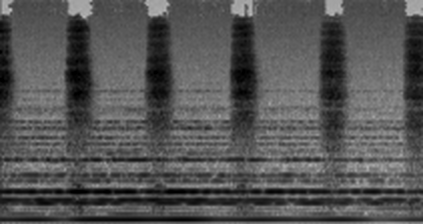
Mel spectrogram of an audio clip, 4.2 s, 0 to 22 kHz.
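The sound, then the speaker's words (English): Four-count breathing through the nose, in and out in equal strokes. Several evenly spaced, soft sniffing bursts pulse at a steady rhythm, faint over a continuous low tonal background. “So we are going to inhale in 4 equal strokes through the nose, and we will also exhale in 4 equal strokes through the nose. So it sounds like this.”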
